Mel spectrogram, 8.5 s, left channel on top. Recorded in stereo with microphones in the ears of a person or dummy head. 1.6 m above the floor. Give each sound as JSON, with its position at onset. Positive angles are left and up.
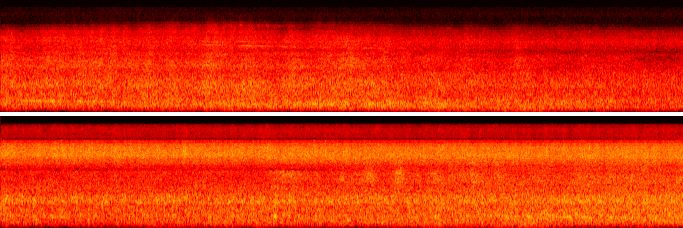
{"t": 0.0, "sound": "running water", "side_deg": -70}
